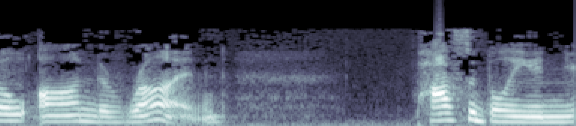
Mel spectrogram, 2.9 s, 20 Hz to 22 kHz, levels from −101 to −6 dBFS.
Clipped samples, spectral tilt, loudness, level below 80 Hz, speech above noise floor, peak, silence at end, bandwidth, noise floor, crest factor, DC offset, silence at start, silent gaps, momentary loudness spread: 0.1%; -7 dB/octave; -13 LUFS; -44 dBFS; 31 dB; 0 dBFS; 0 s; 8.8 kHz; -44 dBFS; 14 dB; under 0.1%; 0 s; none; 8 LU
